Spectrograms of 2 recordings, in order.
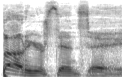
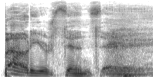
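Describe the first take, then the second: First: Lightly voiced cocky martial arts instructor; Rex Kwon Do impression. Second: Slow, lightly voiced cocky sensei; Rex Kwon Do impression. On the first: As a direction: bark it like a self-proclaimed sensei. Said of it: "You sound like Rex Kwon Do". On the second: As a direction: command it slowly like a dojo instructor.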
